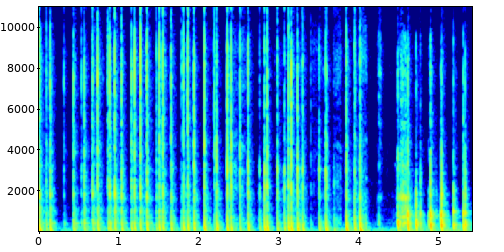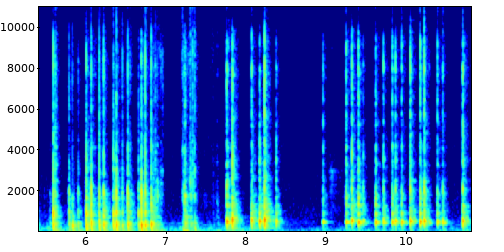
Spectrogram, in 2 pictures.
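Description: Fingers tap and knock on a cardboard crisp tube, producing quick, dry, hollow taps with a mid-range tone and almost no ring. The tapping runs in fast, uneven bursts, briefly pauses near the end, then resumes.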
